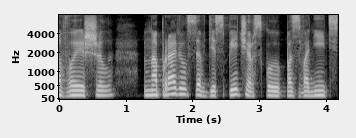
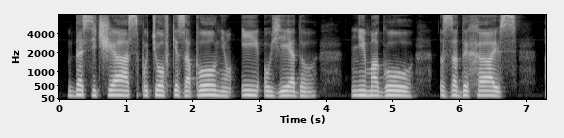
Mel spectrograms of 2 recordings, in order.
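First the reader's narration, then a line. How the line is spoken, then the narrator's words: Plain. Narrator (Russian): ответил Иван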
